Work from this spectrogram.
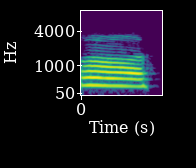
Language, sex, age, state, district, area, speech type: Kashmiri, female, 30-45, Jammu and Kashmir, Ganderbal, rural, conversation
